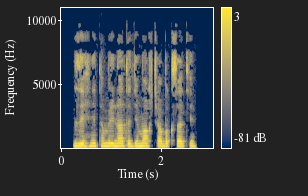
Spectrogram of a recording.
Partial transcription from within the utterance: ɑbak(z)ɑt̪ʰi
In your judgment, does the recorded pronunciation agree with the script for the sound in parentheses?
no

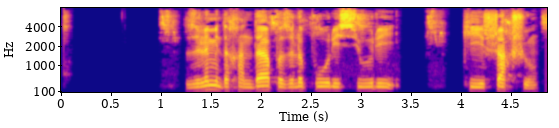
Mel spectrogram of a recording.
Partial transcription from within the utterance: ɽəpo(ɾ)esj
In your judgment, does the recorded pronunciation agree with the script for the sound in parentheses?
yes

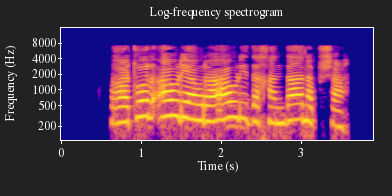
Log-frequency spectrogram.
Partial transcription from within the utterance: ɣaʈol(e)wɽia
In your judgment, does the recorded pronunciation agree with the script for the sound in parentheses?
no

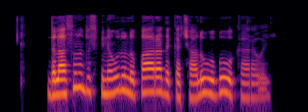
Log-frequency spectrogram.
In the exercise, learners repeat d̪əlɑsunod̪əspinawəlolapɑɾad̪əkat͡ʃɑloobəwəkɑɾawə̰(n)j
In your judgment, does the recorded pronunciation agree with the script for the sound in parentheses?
no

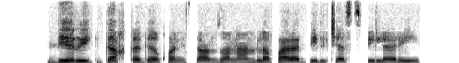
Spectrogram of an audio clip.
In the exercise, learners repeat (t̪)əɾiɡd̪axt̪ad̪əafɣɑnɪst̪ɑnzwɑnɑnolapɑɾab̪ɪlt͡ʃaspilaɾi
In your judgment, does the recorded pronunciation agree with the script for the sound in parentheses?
no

